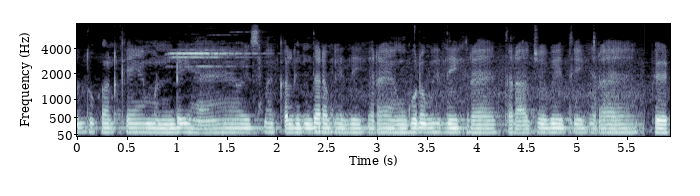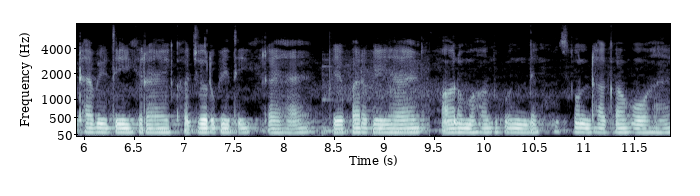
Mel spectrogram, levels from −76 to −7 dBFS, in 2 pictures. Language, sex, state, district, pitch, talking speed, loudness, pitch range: Hindi, male, Chhattisgarh, Bilaspur, 110 Hz, 215 wpm, -17 LUFS, 110-115 Hz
